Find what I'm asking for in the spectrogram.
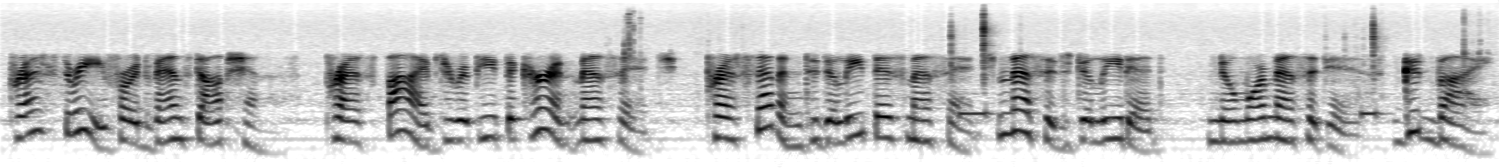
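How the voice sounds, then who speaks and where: Woman, voicemail prompt, over a landline phone, unhurried, measured, tinny phone line, faint hiss. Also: medium pitch, expressive. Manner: measured, evenly spaced prompt delivery. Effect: heard over a landline phone line. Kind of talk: recorded automated announcement.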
